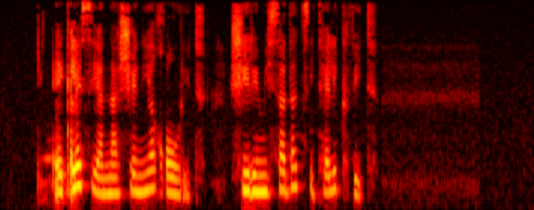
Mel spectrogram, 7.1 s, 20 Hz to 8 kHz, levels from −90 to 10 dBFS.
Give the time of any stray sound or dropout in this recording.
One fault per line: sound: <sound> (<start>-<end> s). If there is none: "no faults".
no faults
